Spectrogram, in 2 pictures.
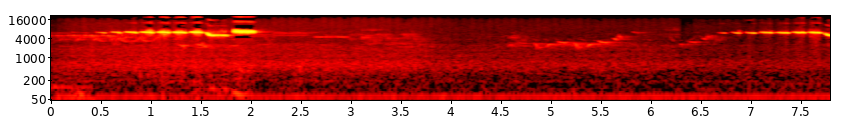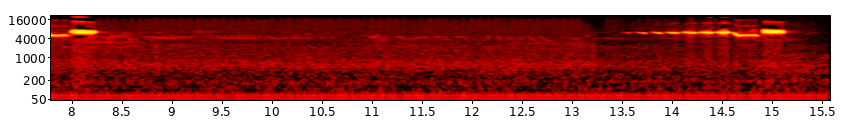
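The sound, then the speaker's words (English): A black-throated green warbler sings its high, thin buzzy song three times: a quick series of wheezy notes ending on a brighter final note, each phrase separated by several seconds of quiet. “The black-throated green warbler's high-pitched song is traditionally represented as zee zee zee zoo zee.”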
